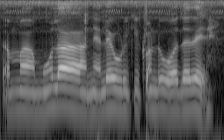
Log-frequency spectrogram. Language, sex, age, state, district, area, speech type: Kannada, male, 45-60, Karnataka, Tumkur, rural, spontaneous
